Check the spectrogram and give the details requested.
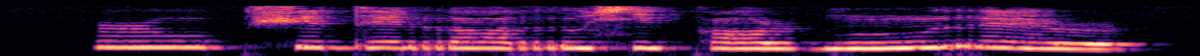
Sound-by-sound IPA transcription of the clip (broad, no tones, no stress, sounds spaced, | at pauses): ɹ uː k ʃ e d e r ɒː r u ɕ ẽ k ɒ ɹ ɡ ũː r ɛ̃ ɹ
